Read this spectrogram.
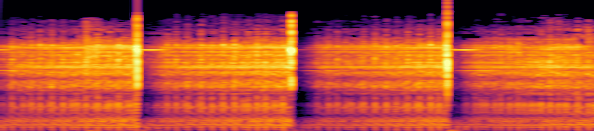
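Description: An axe knocks sharply against a wedge three times.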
